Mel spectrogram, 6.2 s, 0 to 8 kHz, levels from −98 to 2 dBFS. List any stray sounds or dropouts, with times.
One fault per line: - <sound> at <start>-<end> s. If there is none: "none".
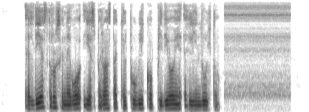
none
